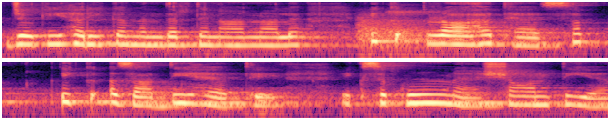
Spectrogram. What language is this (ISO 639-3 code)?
pan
